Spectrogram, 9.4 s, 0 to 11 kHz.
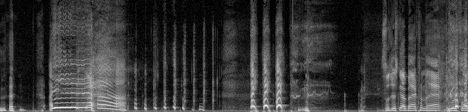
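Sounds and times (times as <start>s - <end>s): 
speech: 0.0s - 2.7s, 7.7s - 9.3s
man shouting sharply: 1.0s - 2.5s
man yelling a war cry: 1.0s - 2.5s
laughter: 1.6s - 4.4s, 5.0s - 7.4s, 8.7s - 9.3s.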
